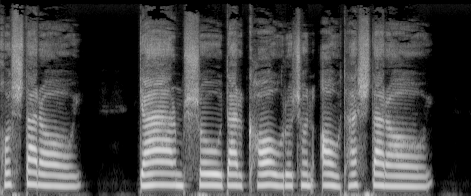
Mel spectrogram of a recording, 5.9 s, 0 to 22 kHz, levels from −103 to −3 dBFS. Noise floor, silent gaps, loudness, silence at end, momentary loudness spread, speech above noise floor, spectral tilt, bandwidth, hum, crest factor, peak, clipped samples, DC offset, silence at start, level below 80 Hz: -73 dBFS; none; -22 LUFS; 0.5 s; 8 LU; 51 dB; -4 dB/octave; 19 kHz; none; 14 dB; -8 dBFS; under 0.1%; under 0.1%; 0 s; -50 dBFS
